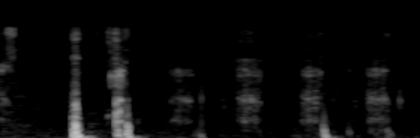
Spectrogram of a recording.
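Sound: dog panting heavily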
